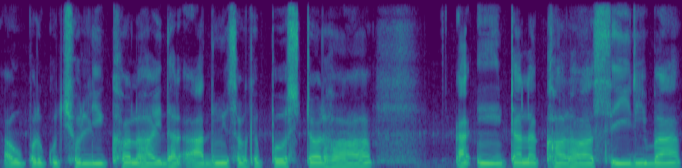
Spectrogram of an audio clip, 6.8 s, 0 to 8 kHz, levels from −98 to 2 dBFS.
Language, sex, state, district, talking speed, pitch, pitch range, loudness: Bajjika, male, Bihar, Vaishali, 140 wpm, 140 Hz, 135-145 Hz, -33 LUFS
